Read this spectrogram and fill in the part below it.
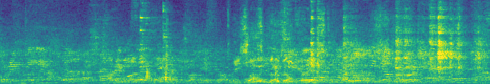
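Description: A young man talks to the microphone close by.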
